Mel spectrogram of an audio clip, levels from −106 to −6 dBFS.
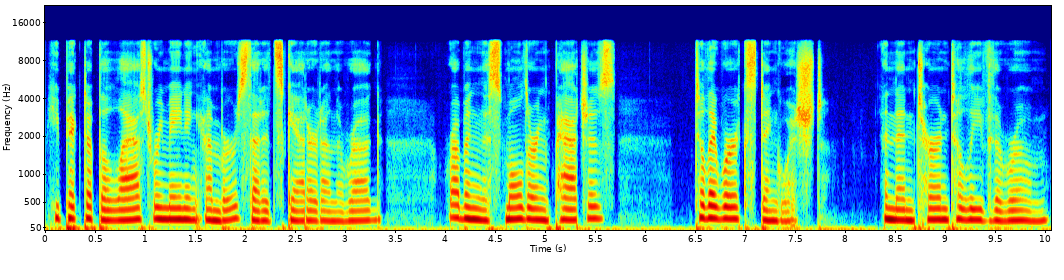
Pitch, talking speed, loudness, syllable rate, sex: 190 Hz, 165 wpm, -18 LUFS, 5.5 syllables/s, female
